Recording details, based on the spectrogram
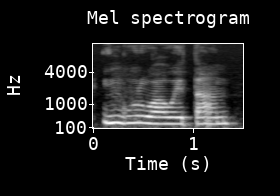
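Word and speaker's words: inguruetan: This one is easy to remember that this one is a hard G because you have an NG. So inguru. So you probably wouldn't even think to turn that into a soft G, because how do you do that when you have an N right there? Inguruaweta. You don't do the soft G there.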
